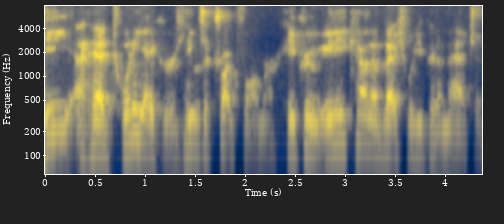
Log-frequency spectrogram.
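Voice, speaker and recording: Talking at a very fast pace in a Southern US accent, a man with a fairly high pitch and a dark, mellow tone uses lively intonation and big swings in loudness. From Mississippi, US South. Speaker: gardener and author. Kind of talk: casual interview.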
